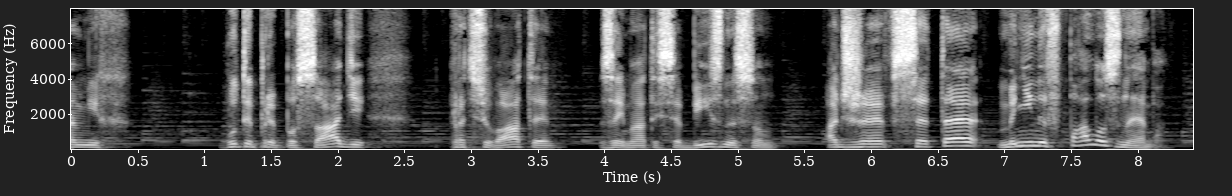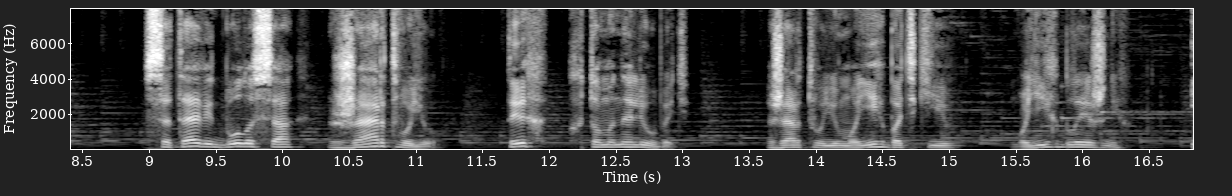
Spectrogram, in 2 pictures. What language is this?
Ukrainian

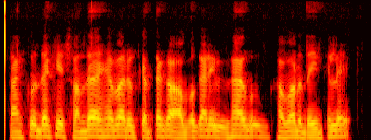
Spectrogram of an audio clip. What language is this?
Odia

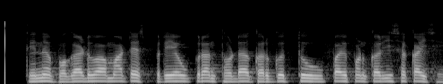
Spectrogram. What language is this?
Gujarati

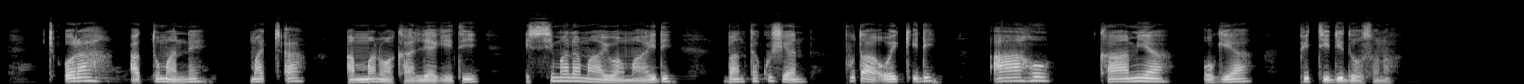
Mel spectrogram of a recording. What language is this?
Wolaytta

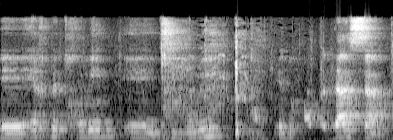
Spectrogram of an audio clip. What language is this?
Hebrew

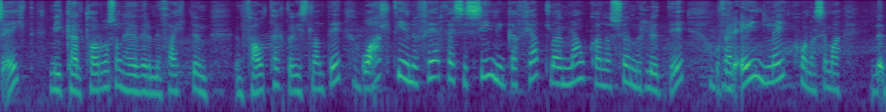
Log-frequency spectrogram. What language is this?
Icelandic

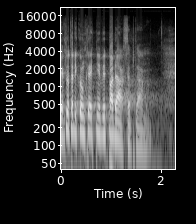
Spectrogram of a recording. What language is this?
Czech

